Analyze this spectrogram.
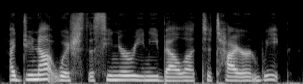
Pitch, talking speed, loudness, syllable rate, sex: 190 Hz, 220 wpm, -16 LUFS, 5.6 syllables/s, female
